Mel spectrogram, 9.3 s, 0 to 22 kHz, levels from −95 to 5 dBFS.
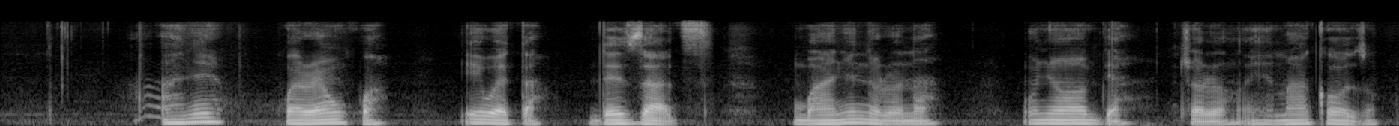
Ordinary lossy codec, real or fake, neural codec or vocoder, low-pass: none; fake; codec, 44.1 kHz, 7.8 kbps, DAC; 10.8 kHz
